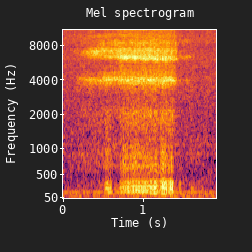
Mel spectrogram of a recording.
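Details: Sleeping dog snoring loudly: a single low, rumbling snore rising and fading over about a second against quiet room noise.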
